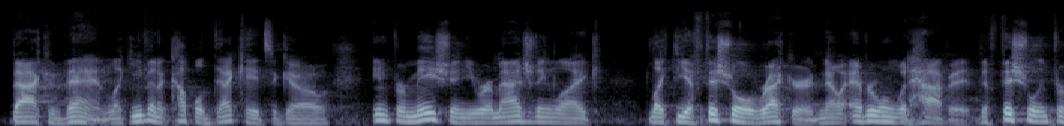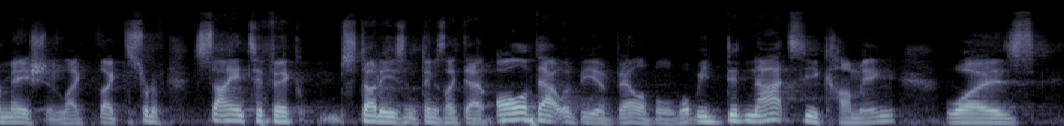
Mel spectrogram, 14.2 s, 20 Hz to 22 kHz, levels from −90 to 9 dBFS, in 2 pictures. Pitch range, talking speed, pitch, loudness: 105-135 Hz, 205 wpm, 120 Hz, -29 LUFS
